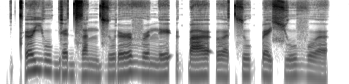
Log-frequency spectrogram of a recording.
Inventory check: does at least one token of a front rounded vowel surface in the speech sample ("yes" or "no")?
no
